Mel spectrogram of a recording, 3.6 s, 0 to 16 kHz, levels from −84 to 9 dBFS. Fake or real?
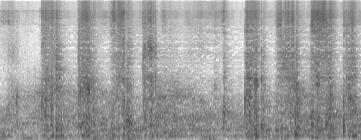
fake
